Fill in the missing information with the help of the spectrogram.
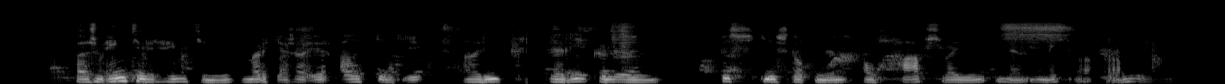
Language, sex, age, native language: Icelandic, male, 18-19, Icelandic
